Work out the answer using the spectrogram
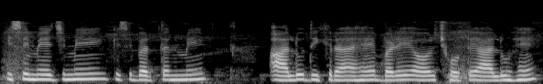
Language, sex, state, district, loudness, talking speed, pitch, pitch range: Hindi, female, Himachal Pradesh, Shimla, -16 LUFS, 165 wpm, 215 Hz, 200-230 Hz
